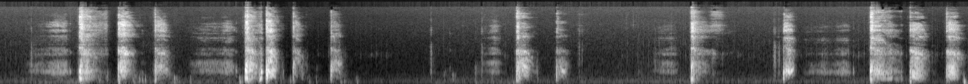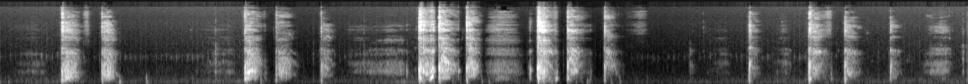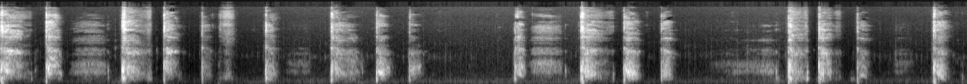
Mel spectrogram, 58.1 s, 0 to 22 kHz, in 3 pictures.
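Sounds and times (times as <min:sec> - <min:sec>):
girl coughing: 0:01.6 - 0:03.5, 0:04.9 - 0:06.9, 0:17.4 - 0:19.3, 0:20.6 - 0:21.8, 0:27.7 - 0:29.0, 0:30.0 - 0:31.7, 0:38.7 - 0:40.0, 0:41.2 - 0:43.0, 0:45.4 - 0:47.2, 0:49.0 - 0:49.3, 0:50.3 - 0:52.2, 0:54.4 - 0:56.2, 0:57.4 - 0:57.8.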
